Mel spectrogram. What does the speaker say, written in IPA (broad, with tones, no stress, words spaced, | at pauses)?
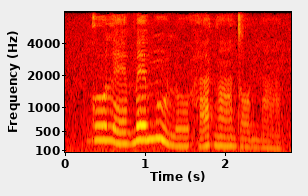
ɡo˦lɛ˧ mɛ˦mũ˦˨ lo˨ha˨˦ɡã˧dɔ˨ nã˨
